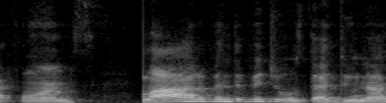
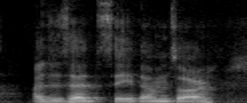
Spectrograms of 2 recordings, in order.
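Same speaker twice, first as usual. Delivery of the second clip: normal talking voice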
